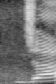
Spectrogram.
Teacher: जा जो है एक तालव्य ध्वनि मानी जाती है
